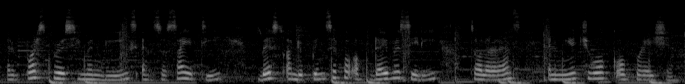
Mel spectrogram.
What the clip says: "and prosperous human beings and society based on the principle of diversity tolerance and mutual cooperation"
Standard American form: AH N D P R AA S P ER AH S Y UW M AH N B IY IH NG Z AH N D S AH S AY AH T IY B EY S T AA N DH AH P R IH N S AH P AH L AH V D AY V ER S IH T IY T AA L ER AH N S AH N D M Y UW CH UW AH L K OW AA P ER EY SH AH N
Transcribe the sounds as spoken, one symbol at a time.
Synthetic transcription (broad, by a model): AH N P R AA S P ER AH S Y UW M AH N B IY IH NG S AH N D S AH S AY AH T IY B EY S T AA N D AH P R IH N S AH P AH L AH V D AY V ER S IH T IY T AA L ER AH N S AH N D M Y UW CH UW AH L K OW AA P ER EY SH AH N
